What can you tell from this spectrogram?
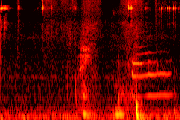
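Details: Rescued male house cat in Shiga, Japan, let out through opened window screens. A faint, short meow comes near the end over steady background hum, with a few soft knocks and a woman speaking nearby.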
